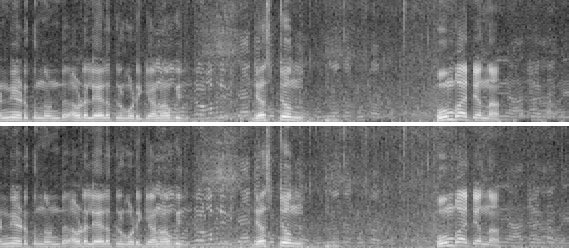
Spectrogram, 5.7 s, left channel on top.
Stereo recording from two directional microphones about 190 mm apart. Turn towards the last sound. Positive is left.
turn(degrees=40)  # may be behind; listen again after turning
